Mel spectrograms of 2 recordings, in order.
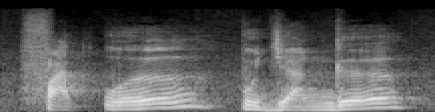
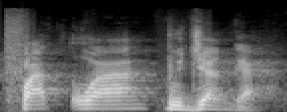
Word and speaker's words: Fatwa Pujangga: Dan kita tidak mendengarkan Aisyah mengucapkan kutri fatwe pujangge. Tidak. Aisyah menyebutkan kosakata itu kuterima. Fatwa bujangga. Jadi artinya apa? Pengucapan kosakata E untuk huruf A di akhir sebuah kosakata itu tidak berlaku ketika menyanyikan sebuah lagu. Itu kita berbicara tentang lagu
